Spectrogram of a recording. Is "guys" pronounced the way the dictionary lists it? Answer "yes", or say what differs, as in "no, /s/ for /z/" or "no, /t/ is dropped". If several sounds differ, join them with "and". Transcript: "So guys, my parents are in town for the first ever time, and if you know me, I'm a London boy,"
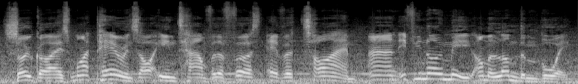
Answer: yes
